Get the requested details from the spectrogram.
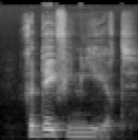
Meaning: past participle of definiëren
- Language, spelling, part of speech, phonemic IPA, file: Dutch, gedefinieerd, verb, /ɣəˌdefiniˈjert/, Nl-gedefinieerd.ogg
